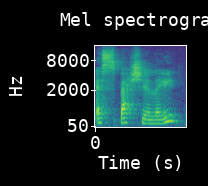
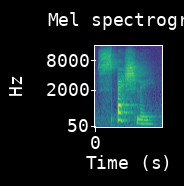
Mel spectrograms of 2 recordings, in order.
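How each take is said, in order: First: The word starts with a vowel before 's'. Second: The word starts directly with the 's' sound. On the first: "you don't need to say especially" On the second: "you can say specially"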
